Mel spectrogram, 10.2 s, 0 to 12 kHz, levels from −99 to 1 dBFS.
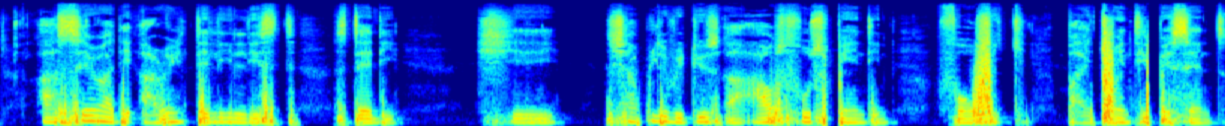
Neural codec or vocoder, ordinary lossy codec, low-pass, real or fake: none; AAC, 48 kbps; 10.8 kHz; real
